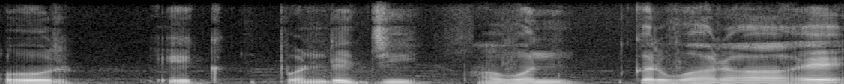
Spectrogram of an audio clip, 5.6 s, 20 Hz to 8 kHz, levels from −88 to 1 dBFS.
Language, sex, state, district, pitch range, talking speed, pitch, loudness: Hindi, male, Haryana, Rohtak, 105-115 Hz, 85 wpm, 110 Hz, -20 LUFS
